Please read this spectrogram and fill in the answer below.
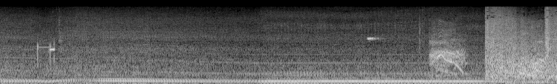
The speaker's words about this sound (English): Oh shoot. Gunshots.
